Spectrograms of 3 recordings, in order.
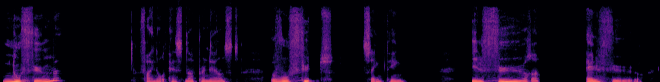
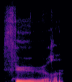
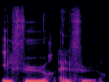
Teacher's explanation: Keep in mind that ENT, you know, the ending for the plural form is never pronounced, so furent.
